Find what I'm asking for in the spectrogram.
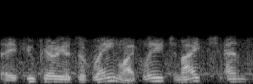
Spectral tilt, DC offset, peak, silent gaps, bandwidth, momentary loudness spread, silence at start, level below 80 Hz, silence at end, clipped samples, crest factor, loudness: -9 dB/octave; under 0.1%; -4 dBFS; none; 4 kHz; 4 LU; 0 s; -58 dBFS; 0 s; under 0.1%; 18 dB; -22 LUFS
